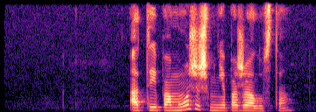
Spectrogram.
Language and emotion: Russian, neutral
